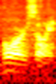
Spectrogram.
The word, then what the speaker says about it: Borzoi: moment ago in mispronouncing Borzoi. It's not a war Marauder, it's a Y Marauder.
